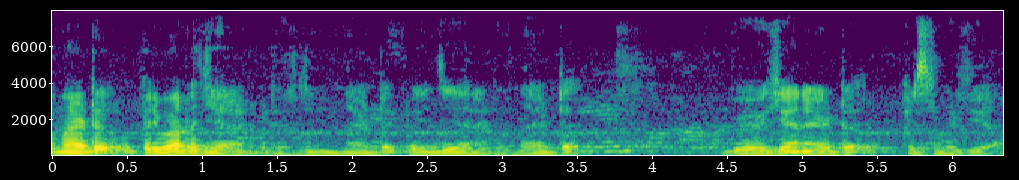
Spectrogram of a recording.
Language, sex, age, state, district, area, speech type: Malayalam, male, 45-60, Kerala, Idukki, rural, spontaneous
